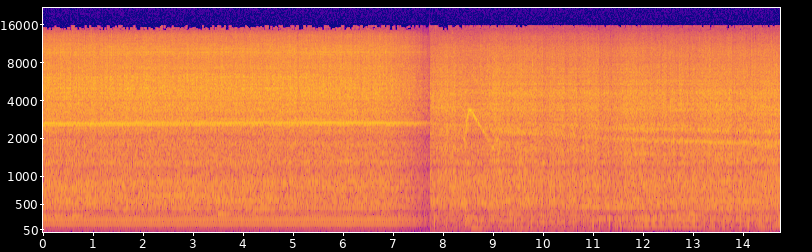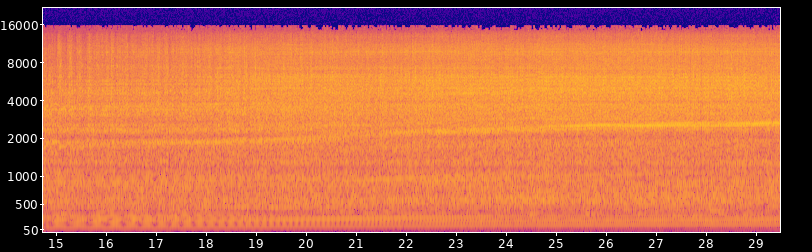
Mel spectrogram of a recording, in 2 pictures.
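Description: Triumph Tiger 800 XC's three-cylinder engine running under way, with heavy wind and road noise at the rider's position and a steady high whine. A cut about eight seconds in; after it the engine note slowly rises as the bike gathers speed.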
